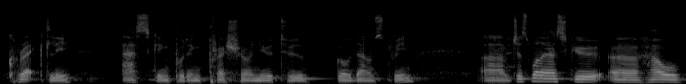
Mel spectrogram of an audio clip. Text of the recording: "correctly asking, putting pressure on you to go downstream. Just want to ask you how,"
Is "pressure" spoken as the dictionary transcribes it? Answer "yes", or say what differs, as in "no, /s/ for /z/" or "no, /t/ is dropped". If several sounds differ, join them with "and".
yes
